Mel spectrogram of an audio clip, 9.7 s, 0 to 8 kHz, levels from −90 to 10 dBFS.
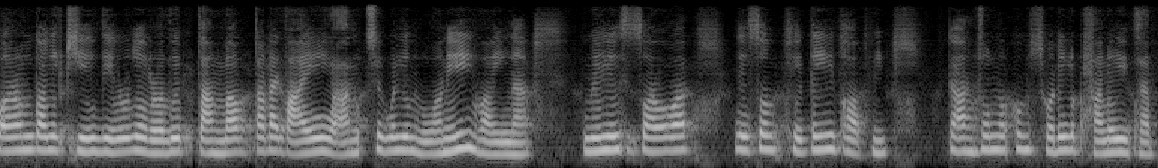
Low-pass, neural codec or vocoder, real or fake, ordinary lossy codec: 7.2 kHz; codec, 16 kHz, 0.5 kbps, FreqCodec, larger model; fake; none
